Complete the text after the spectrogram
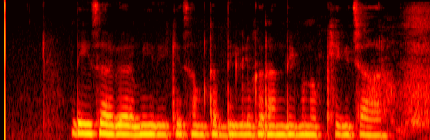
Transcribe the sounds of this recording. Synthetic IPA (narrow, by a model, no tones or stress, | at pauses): d̪iːsəɾɡəɾmiːd̪iːkɪsəmt̪əb̚d̪iːlkəɾənd̪iːmənʊkʰːiːʋɪt͡ʃaːɾ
